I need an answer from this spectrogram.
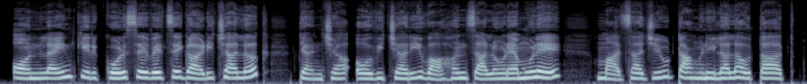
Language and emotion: Marathi, fearful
